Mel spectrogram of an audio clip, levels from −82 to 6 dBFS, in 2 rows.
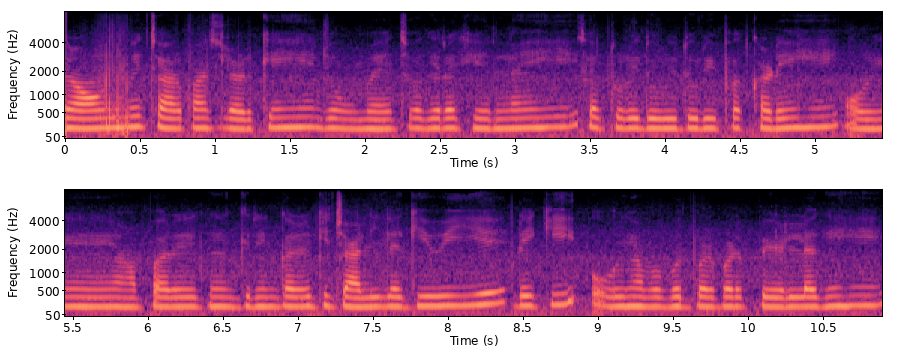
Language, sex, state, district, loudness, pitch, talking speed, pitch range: Hindi, male, Bihar, Gaya, -18 LUFS, 185 Hz, 205 wpm, 180-195 Hz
